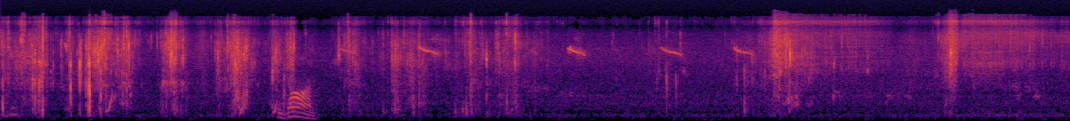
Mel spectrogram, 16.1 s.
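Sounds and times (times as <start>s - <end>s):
high falling bird calls: 11.0s - 11.4s.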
